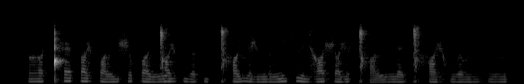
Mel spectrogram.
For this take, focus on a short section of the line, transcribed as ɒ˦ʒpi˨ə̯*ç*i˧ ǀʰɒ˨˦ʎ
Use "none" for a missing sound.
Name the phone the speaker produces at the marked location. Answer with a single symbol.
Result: x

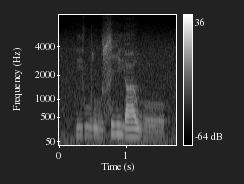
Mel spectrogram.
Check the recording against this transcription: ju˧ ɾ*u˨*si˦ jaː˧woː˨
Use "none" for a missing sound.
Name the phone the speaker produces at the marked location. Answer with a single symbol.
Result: u˨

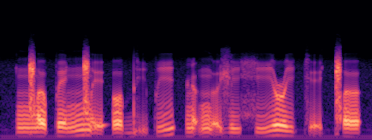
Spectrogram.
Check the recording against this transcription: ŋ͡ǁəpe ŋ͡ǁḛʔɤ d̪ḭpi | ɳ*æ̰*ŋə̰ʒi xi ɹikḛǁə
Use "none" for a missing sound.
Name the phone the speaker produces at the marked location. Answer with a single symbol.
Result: ə̰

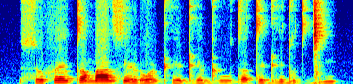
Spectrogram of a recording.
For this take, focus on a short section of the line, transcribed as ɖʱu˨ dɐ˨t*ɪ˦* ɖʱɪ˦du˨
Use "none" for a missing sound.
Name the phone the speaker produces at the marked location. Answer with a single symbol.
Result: ɪ˦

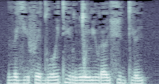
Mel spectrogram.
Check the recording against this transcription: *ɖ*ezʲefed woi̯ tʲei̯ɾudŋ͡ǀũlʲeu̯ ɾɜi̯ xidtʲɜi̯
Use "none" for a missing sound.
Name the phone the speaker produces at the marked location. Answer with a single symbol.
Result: ð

